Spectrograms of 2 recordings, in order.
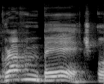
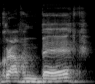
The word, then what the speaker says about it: Gravenberch: Well, first of all, is it Gravenberch or Gravenberch? – The Dutch would say Berch.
